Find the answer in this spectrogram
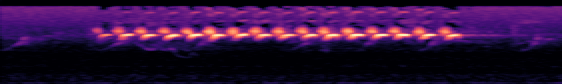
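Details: A cirl bunting (Emberiza cirlus) sings a dry, rattling trill of about seventeen identical high notes, rapid and even, lasting under two seconds, over a faint low hum.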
